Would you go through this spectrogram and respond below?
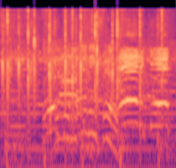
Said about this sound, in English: And let's all give a round of applause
